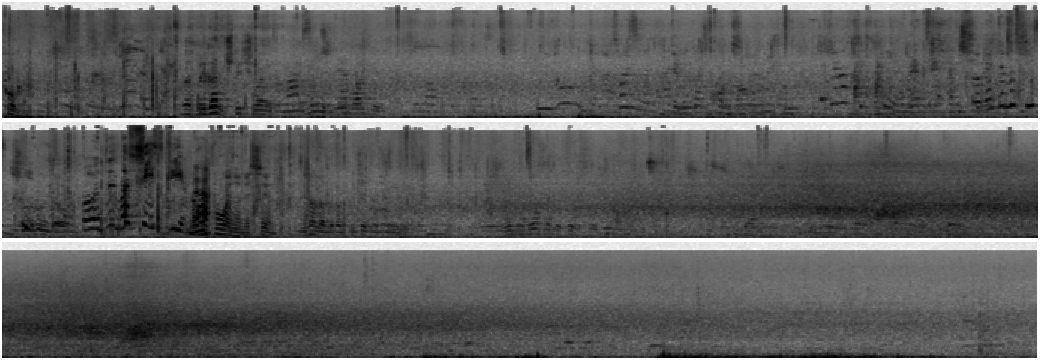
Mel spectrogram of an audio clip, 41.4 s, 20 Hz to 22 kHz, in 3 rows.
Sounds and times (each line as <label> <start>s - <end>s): people talking 0.0s - 3.0s
car traffic 0.0s - 6.6s
people passing by 0.0s - 41.4s
people talking 3.8s - 19.3s
car traffic 8.2s - 38.3s
winds in tree crown 32.5s - 41.4s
